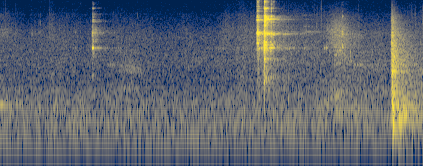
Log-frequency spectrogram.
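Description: Light clinks of small ceramic dishes being handled on a stainless-steel counter: a faint one about a second in and a sharper, briefly ringing one just past halfway, over quiet room tone.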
